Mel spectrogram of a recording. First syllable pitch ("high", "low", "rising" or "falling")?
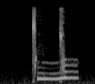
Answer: low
